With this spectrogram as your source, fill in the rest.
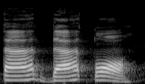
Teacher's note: دانتوں کی آگے والے 2 دانتوں کی جڑ سے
